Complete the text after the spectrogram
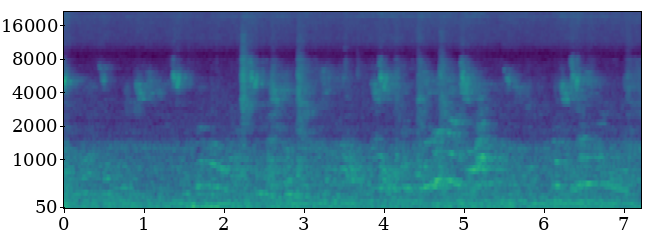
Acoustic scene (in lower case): residential area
